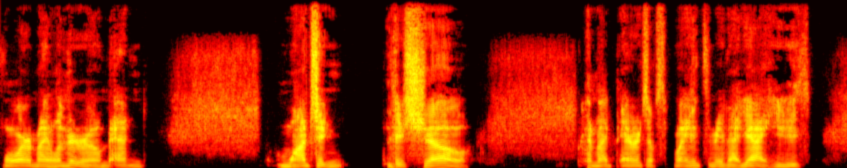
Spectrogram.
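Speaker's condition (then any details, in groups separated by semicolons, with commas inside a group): Ullrich congenital muscular dystrophy; from birth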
